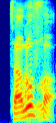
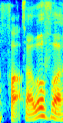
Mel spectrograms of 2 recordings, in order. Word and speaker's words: talofa: tal you replace the you replace the H with the F and then you add a t at the beginning tal right okay can you pronounce it like proper tal tala talofa how are you tala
